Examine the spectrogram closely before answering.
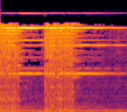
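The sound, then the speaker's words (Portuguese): A telephone rings on an outgoing call to a butcher shop: two loud bursts of bright, buzzing ringing separated by a short gap, then a fading tail with no voices. “Vamos ligar lá para o açougue e ver se está tudo certinho por lá.”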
